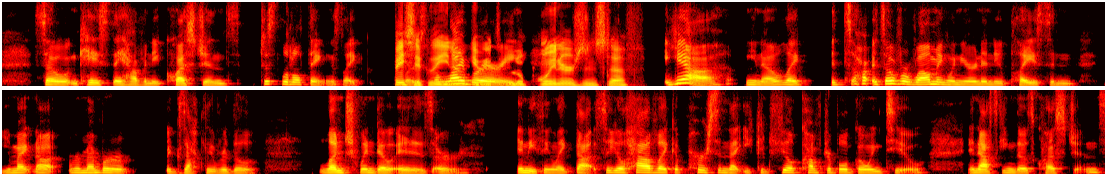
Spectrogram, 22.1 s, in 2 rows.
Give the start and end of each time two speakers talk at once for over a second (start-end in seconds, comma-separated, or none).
3.9-5.3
